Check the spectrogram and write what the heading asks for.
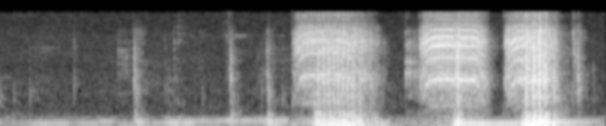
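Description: Electric screwdriver driving a small screw into the fuser unit of a Ricoh Aficio MP copier to secure the gate plate, in three short runs of the motor from about two seconds in. A few faint clicks come before.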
